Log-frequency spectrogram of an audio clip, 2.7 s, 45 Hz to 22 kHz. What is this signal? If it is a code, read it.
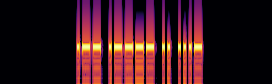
Morse code, heard as a keyed tone, about 43 wpm, 700 Hz. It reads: W1IV
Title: Four Challenging Letter-Number Combinations 45wpm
